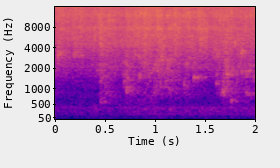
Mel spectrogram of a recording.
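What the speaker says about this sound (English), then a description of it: "Let me rinse my spoon." A spoon rinsed under running tap water in a home kitchen, a soft steady stream of water splashing quietly for a couple of seconds with no voices.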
